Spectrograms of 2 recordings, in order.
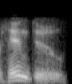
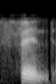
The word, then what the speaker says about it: Sind: fact that white people could not pronounce the original name of India, which was actually Sind. It was S-I-N-D. And they couldn't pronounce that S sound, so they turned it into Hind.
